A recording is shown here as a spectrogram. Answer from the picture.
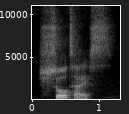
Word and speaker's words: Schultheiss: a sh of fish and then tice rhymes with dice I I used to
